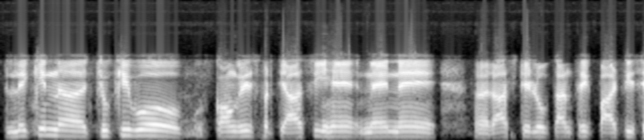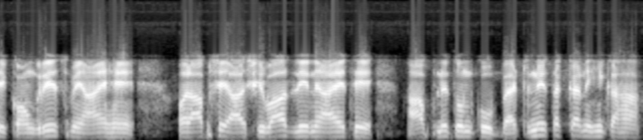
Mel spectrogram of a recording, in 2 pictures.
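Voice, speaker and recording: A man's voice: medium pitch, steady tone, a little slow, clear, resonant tone, no echo. Persistent male interviewer on phone. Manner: polite but persistent, frequent acknowledgements. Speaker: journalist interviewer. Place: telephone call. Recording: dry, narrow phone call recording.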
